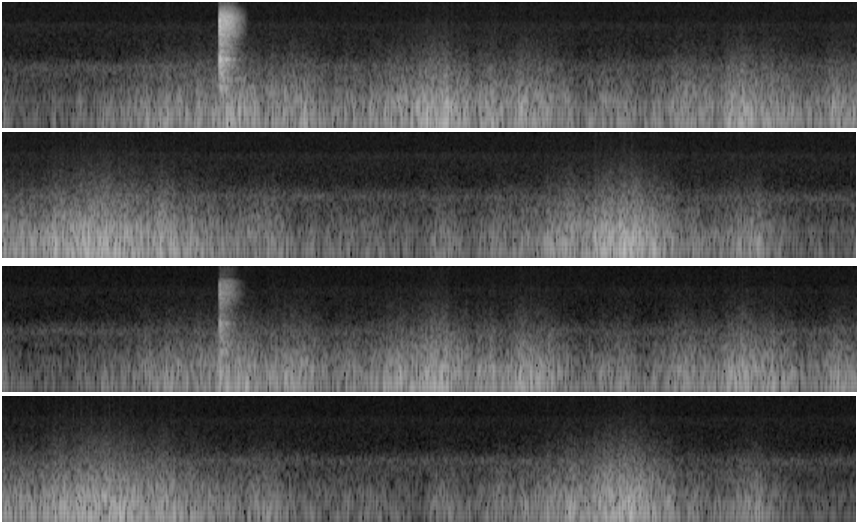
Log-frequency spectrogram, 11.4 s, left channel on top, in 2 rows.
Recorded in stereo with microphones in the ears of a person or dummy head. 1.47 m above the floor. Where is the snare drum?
45° left (ahead or behind).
